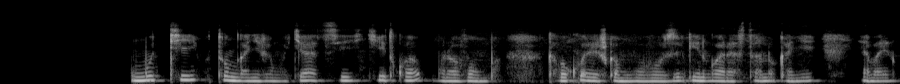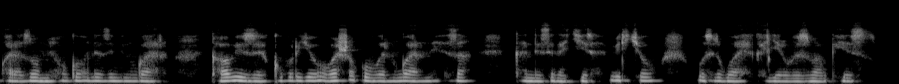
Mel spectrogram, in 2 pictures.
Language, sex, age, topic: Kinyarwanda, male, 18-24, health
